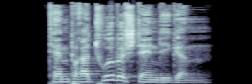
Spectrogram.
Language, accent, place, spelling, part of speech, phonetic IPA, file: German, Germany, Berlin, temperaturbeständigem, adjective, [tɛmpəʁaˈtuːɐ̯bəˌʃtɛndɪɡəm], De-temperaturbeständigem.ogg
- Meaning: strong dative masculine/neuter singular of temperaturbeständig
